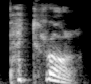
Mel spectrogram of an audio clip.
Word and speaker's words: petrol: here petrol and uh in welsh it's the same as the english word petrol but with the rolling arse and a sharp t petrol petrol petrol oh yeah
